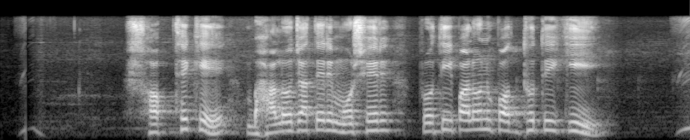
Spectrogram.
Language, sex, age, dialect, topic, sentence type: Bengali, male, 51-55, Standard Colloquial, agriculture, question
